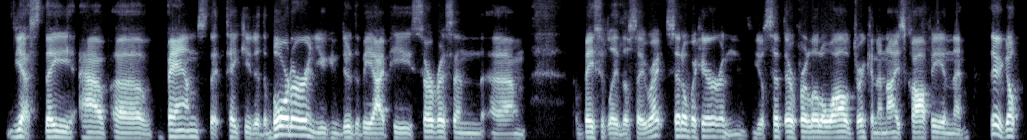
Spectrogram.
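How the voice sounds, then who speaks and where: A man around sixty co-hosting a casual livestream, talking in a relaxed, rambling way with frequent chuckles. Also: on the low side. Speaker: livestream co-host.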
